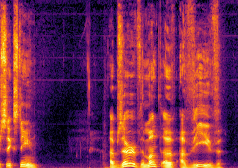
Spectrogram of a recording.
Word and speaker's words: Aviv: observed the month of Aviv get the B it's pronounced like a V spell it with a V I've even observe the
